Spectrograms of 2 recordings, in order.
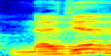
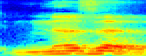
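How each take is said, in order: First: नज़र said najar, with j for z; wrong reading with j. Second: नज़र said nazar, with a buzzed z; correct nukta z. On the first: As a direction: mispronounce नज़र with a hard j sound. (नज़र को बिना नुक्ते, नजर बोलें) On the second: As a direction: give नज़र a clear English Z in the middle. (नज़र में नुक्ते वाला ज़ साफ़ बोलें) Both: Shown as a demonstration. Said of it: "हम इसको नज़र नहीं पढ़ेंगे".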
